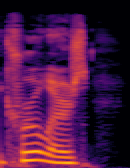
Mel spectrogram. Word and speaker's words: cruller: What is going to be going off the shelves is the Krispy Kreme donut bites and the Krispy Kreme mini crullers. Did I say that right? Crullers? – Mm-hmm. I think it's cruller.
